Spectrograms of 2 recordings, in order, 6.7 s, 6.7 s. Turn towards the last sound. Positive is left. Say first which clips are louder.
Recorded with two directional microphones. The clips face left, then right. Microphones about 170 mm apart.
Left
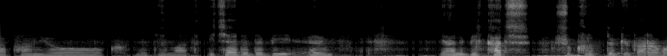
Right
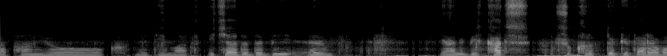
# right 5 dB
turn(degrees=-15)  # may be behind; listen again after turning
